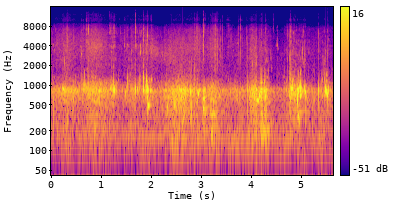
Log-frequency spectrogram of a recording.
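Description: Water gurgling and slapping against a plastic kayak hull, with scattered small splashes from a hooked bream at the surface.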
